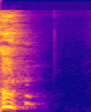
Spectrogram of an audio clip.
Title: coughing a little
